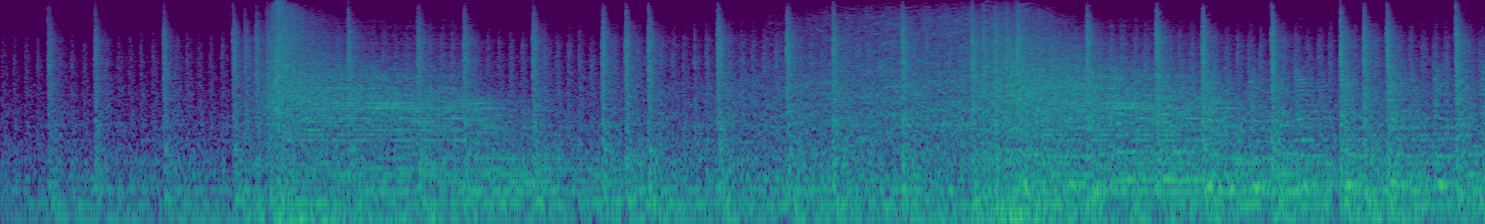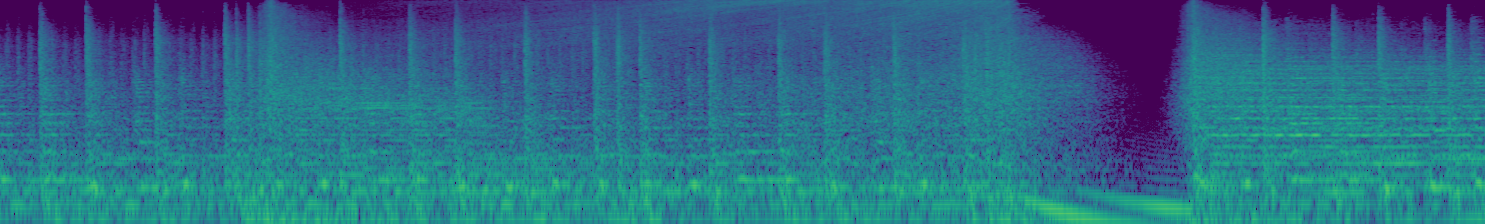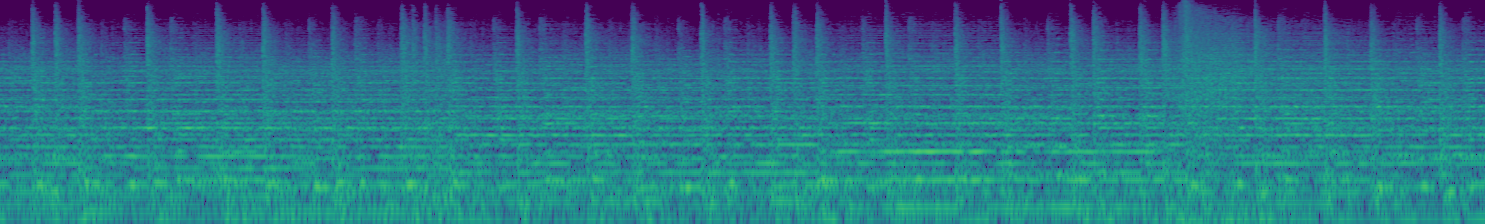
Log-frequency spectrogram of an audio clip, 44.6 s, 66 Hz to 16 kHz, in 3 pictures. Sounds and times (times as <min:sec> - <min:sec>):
Music: 0:00.0 - 0:44.5.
